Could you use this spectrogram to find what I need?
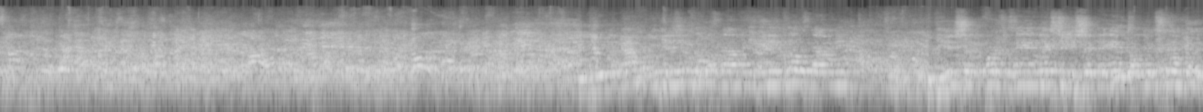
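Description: A congregation sings together loudly in a large echoing hall.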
